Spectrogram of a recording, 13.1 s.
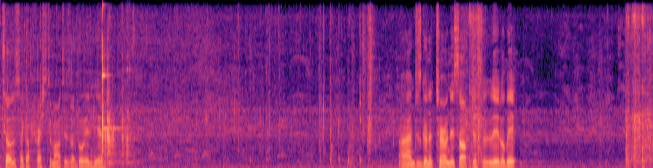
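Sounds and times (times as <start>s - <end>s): vegetables sizzling in oil: 0.0s - 2.0s
wooden spoon scraping a pot: 9.1s - 9.9s.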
